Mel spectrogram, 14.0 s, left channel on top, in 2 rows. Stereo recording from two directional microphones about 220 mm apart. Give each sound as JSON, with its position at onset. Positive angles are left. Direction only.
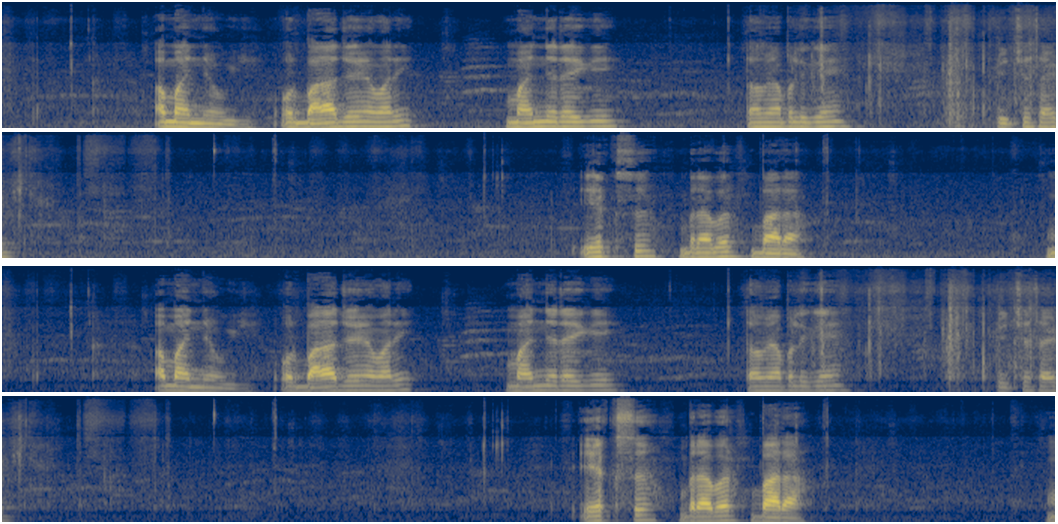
{"t": 0.9, "sound": "speech", "side_deg": -10}
{"t": 10.8, "sound": "speech", "side_deg": -35}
